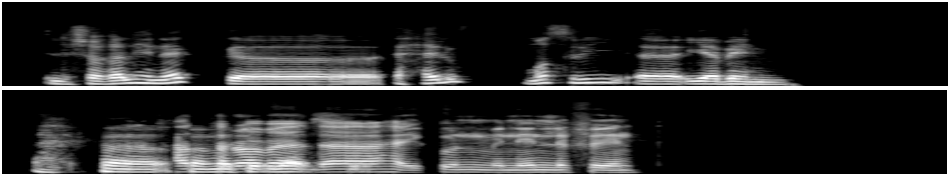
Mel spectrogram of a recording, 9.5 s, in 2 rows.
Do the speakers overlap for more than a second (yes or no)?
yes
